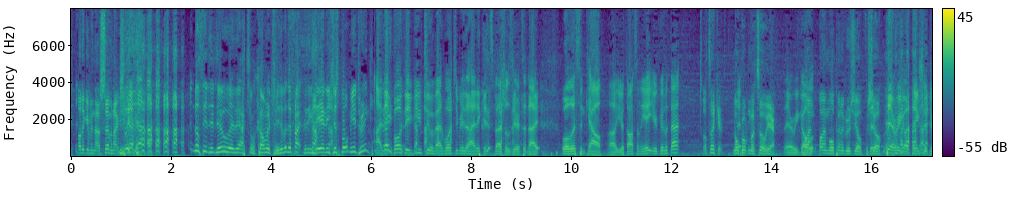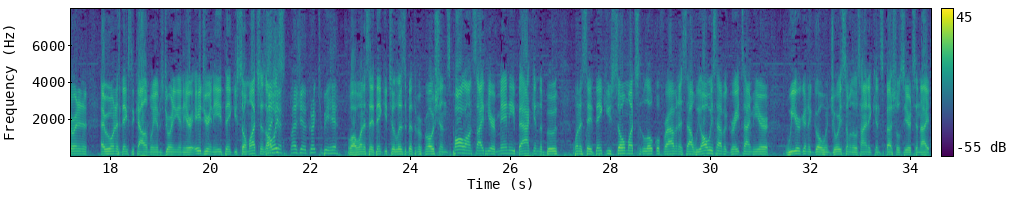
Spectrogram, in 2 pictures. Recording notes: Live from The Local in Minneapolis!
